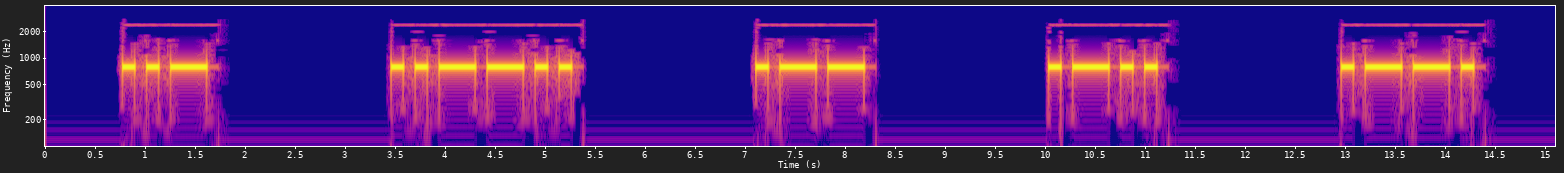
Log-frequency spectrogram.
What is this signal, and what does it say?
Morse code, heard as a keyed tone, about 10 wpm, 800 Hz. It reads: U ? W L P
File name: ct2idw / exerc8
